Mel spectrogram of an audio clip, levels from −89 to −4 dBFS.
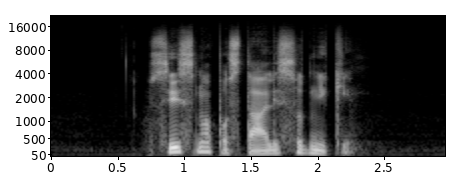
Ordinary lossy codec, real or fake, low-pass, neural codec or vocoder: none; fake; 19.8 kHz; autoencoder, 48 kHz, 128 numbers a frame, DAC-VAE, trained on Japanese speech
